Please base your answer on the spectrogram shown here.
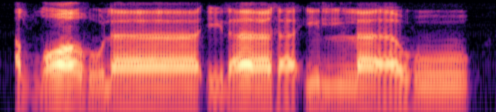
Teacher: يعني كلمة هو ما تقف عليها بالطريقة دي كده حذفت المد. الله لا إله إلا هو، لازم تمد الواو حركتين. أما تقول هو كده الواو ضمت الهاء بس، لكن الواو حذفت منك.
